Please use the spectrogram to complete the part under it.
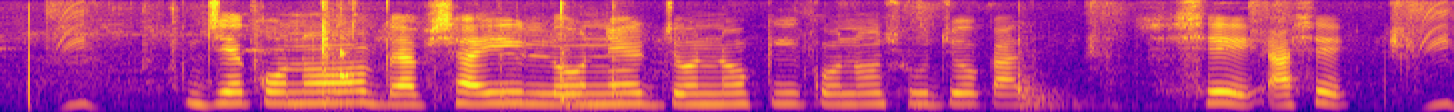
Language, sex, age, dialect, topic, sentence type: Bengali, female, <18, Rajbangshi, banking, question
